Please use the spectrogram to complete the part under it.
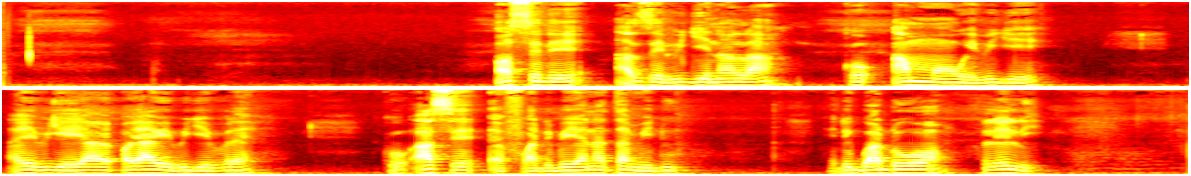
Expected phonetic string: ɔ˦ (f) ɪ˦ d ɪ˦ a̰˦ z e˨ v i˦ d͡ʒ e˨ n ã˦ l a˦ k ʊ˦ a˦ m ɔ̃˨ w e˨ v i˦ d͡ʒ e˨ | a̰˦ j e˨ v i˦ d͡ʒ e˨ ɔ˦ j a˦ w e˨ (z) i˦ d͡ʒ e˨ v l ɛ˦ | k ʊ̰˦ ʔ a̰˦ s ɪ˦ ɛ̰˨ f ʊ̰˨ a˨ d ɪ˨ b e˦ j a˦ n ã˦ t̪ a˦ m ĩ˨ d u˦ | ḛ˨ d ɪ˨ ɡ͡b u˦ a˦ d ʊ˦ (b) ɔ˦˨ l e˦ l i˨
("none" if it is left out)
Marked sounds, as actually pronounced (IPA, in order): s, v, w

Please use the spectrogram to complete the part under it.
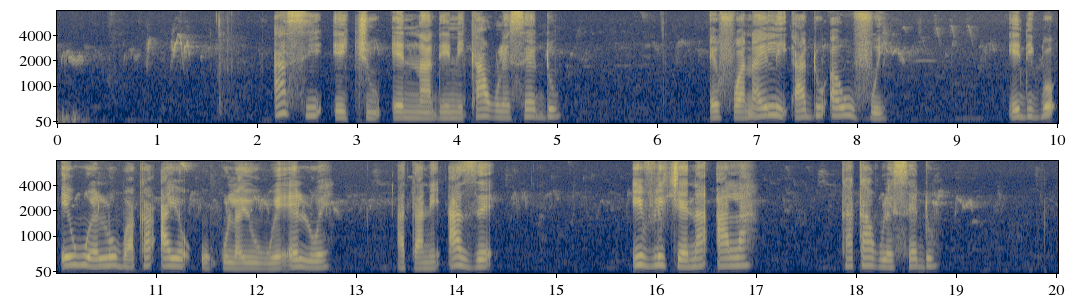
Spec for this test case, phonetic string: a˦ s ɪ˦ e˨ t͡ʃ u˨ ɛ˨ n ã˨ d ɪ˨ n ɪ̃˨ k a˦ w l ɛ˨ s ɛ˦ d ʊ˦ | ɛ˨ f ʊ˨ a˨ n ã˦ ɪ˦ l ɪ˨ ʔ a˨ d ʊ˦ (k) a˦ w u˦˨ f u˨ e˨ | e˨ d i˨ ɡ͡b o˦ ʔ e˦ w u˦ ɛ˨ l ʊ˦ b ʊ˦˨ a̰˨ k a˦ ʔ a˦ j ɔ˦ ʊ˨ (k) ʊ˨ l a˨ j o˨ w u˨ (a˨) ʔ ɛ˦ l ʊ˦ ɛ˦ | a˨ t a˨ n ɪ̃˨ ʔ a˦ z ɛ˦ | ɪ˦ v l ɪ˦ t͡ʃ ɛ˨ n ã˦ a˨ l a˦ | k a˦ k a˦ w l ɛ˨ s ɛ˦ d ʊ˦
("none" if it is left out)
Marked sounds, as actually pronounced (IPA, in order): ʔ, k, ɛ˨

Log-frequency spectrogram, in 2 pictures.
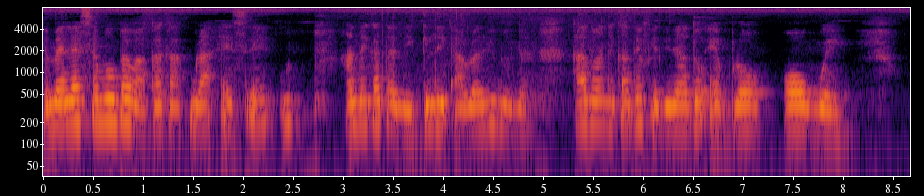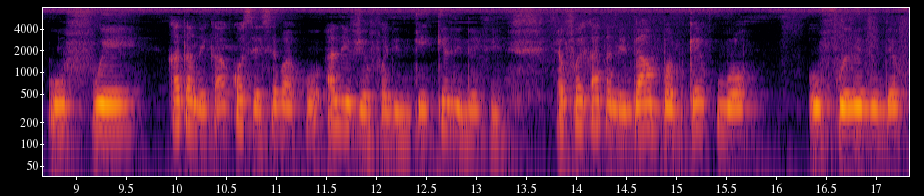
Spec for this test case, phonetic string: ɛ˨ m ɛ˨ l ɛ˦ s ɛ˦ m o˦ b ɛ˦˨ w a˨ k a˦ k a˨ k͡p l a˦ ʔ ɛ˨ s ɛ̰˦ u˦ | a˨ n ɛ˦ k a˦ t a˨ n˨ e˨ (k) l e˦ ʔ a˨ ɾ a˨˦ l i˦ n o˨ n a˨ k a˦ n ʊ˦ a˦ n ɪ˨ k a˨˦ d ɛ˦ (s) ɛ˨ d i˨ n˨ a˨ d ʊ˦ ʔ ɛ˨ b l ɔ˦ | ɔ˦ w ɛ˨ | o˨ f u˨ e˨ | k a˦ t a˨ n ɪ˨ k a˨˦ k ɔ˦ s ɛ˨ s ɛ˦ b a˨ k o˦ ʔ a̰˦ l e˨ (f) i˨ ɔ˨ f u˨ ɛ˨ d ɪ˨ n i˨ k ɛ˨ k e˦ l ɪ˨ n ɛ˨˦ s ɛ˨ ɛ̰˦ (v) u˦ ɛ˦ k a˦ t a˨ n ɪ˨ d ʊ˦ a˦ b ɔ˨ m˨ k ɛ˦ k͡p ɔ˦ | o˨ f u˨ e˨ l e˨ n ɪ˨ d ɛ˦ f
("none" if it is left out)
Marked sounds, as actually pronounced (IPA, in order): k, f, v, f

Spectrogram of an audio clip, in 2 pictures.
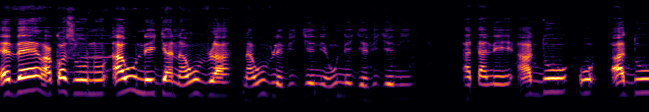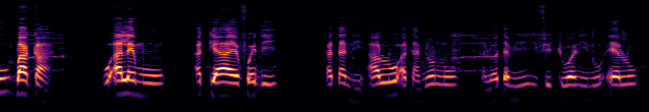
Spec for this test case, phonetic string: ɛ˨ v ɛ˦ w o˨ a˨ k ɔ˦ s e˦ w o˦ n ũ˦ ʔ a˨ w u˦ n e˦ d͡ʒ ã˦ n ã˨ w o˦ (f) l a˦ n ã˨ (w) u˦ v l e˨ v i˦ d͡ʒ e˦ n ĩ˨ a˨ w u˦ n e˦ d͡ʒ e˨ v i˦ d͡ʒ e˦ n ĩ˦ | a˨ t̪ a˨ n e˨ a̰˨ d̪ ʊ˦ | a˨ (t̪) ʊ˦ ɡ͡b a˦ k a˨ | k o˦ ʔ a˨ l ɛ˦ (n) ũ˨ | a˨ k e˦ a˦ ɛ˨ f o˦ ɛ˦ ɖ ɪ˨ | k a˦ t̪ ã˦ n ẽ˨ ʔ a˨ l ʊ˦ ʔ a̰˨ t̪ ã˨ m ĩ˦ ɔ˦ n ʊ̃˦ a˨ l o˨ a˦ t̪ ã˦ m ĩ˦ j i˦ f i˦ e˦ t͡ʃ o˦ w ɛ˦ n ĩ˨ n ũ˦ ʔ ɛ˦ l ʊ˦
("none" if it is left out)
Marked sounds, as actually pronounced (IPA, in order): v, w, d̪, m

